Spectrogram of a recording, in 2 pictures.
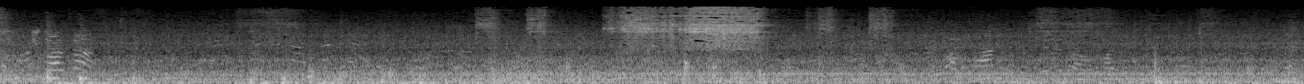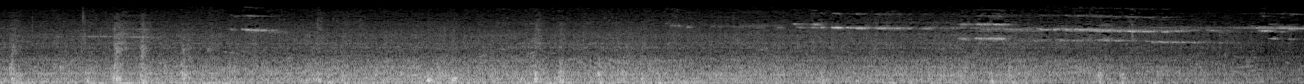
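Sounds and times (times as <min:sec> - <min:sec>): train wheels rumbling on rail: 0:00.0 - 0:26.0
high wheel squeals: 0:04.9 - 0:08.9, 0:15.3 - 0:16.0, 0:19.7 - 0:26.0.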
